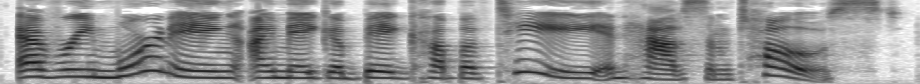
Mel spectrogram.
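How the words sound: The voice resonates normally, centered in the mouth. "Here's my normal resonance"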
